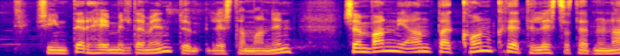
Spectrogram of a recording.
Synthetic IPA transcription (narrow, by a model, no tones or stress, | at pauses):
siːnt̪ɛɾ̥ɦeːjmɪlt̪amɪnt̪ʏmlɪst̪amanːɪnsɛmvanːiant̪akʰɔnkʰɾɛːt̪ɪlːɪst̪ast̪ɛpnʏna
